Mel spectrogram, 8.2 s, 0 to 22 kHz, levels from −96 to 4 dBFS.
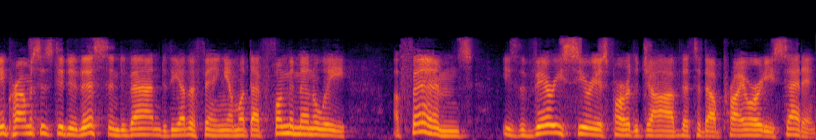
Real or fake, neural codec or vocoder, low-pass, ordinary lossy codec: fake; codec, 24 kHz, 0.9 kbps, WavTokenizer, medium speech release version 1; 7.2 kHz; AAC, 32 kbps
